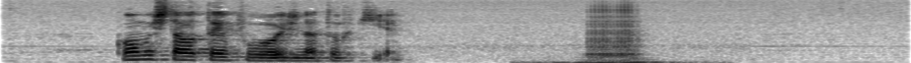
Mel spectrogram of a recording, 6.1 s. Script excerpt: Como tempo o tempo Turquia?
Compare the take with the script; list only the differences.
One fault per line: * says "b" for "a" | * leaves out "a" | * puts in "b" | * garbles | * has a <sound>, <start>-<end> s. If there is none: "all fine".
* says "está" for "tempo"
* puts in "hoje na"
* has a squeak, 3.4-5.0 s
